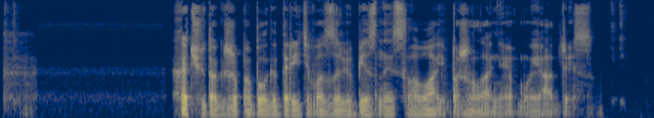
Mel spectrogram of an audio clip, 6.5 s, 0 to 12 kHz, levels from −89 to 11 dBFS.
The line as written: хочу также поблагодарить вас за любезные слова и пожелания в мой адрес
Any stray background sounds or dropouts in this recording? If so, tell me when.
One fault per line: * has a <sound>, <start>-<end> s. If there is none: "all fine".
all fine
